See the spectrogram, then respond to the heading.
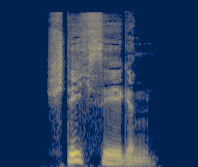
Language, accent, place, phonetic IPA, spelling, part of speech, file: German, Germany, Berlin, [ˈʃtɪçˌzɛːɡn̩], Stichsägen, noun, De-Stichsägen.ogg
- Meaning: plural of Stichsäge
